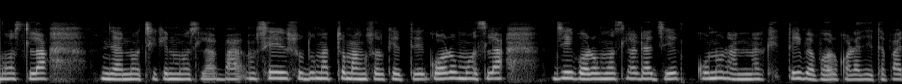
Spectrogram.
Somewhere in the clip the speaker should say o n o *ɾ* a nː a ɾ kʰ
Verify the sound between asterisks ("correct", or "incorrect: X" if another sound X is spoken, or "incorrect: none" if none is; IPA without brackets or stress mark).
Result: correct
